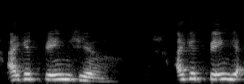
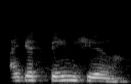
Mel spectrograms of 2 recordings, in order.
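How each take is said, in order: First: Each repeat of "I get pain here" pushed higher and louder; a worried patient's complaint swelling with every repeat; rising insistence. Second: Said in the usual way. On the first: Retold or imitated. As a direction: build the complaint up, more anxious each time. Woman repeating her complaint, building.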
